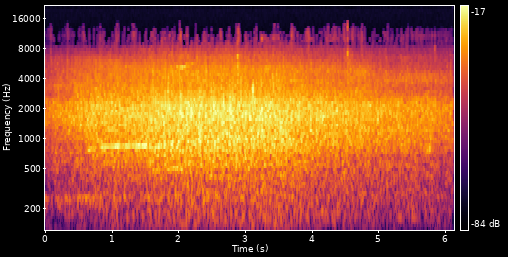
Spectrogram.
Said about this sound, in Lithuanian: sakė popiežius ir paprašė plojimais pasveikinti naują palaimintąją. Un applauso alla nuova beata.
